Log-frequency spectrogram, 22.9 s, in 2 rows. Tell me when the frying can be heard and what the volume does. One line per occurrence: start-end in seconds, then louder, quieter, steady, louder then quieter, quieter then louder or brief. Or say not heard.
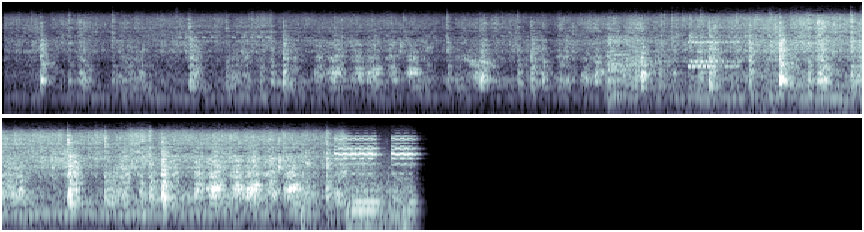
0.0-16.1 louder.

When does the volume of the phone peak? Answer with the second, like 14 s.
16 s.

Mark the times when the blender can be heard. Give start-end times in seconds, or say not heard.
not heard.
